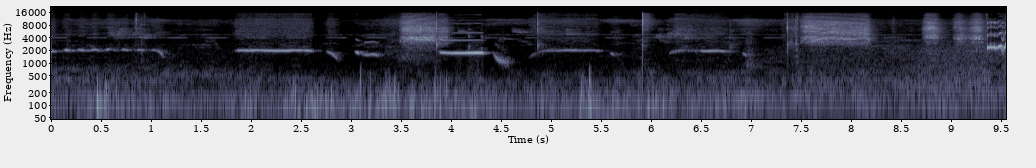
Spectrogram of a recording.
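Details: Javan pied starling in lively song, noisy as if seeking a rival: long level whistles, each ending in a falling slur, repeated about every one and a half seconds between harsh hissing bursts, with faint background thumps.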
